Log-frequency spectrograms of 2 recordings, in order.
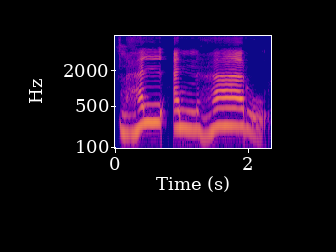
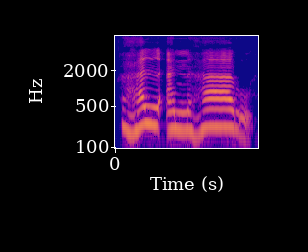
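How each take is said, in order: Both takes have the same delivery.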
